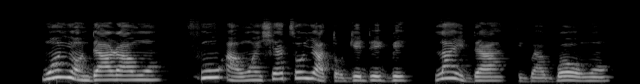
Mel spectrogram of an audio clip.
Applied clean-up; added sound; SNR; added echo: none; none; none; none.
